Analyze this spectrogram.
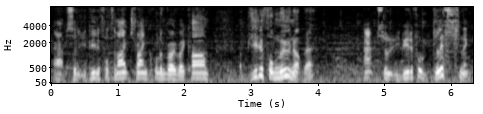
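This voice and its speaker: In another stretch of his jokey night tour of the harbour, the middle-aged vlog host from Wales talks chattily and doubles up words for emphasis. His slightly high voice is expressive, quick and darkish in tone, with music behind him.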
